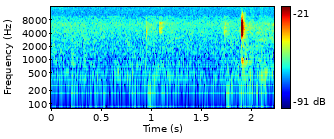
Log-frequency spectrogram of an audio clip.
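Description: Near silence, with one short sharp click just before the end: a computer mouse click advancing the presentation to the next slide image.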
